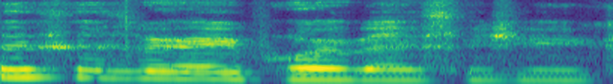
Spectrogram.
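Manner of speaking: talking through a yawn. Speaker going over an astrology chart online, yawning while speaking. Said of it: "I'm yawning".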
